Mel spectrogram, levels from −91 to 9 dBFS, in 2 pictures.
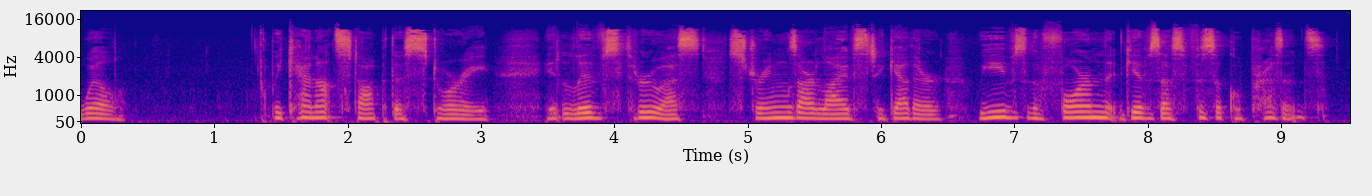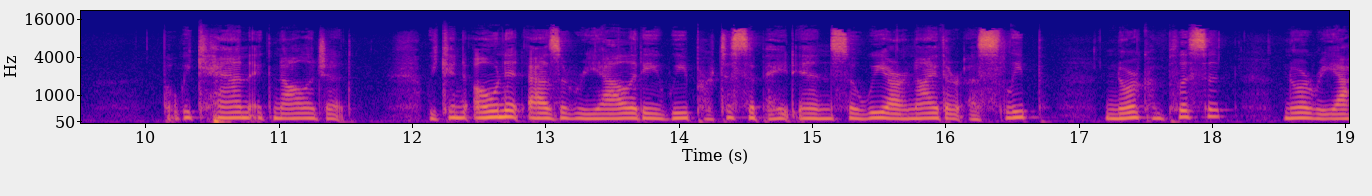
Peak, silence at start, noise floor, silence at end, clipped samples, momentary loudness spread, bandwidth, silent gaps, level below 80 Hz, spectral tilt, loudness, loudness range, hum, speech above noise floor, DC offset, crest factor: -8 dBFS; 0 s; -64 dBFS; 0 s; under 0.1%; 12 LU; 13.5 kHz; none; -50 dBFS; -4.5 dB/octave; -25 LUFS; 4 LU; none; 38 dB; under 0.1%; 18 dB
